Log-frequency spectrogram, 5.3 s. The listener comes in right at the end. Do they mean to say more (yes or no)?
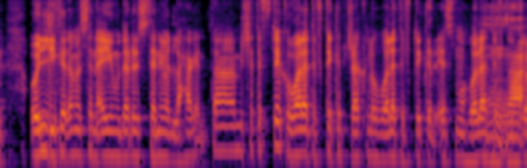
yes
